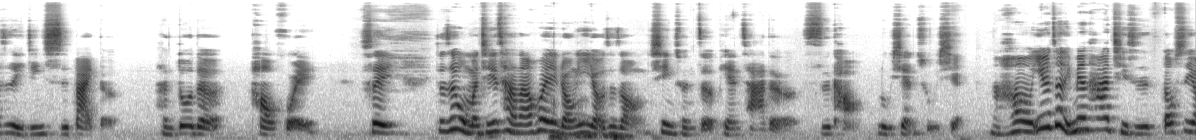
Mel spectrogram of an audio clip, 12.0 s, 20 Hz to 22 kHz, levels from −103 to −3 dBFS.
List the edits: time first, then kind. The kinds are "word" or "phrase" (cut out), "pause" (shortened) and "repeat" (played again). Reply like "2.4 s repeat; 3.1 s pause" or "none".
none

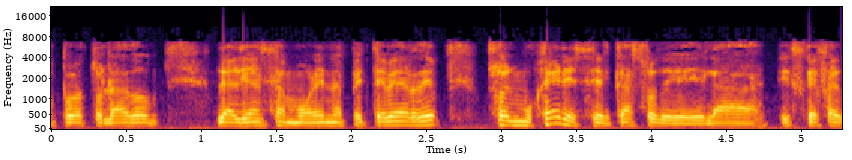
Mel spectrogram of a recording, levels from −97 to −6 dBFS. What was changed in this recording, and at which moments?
none

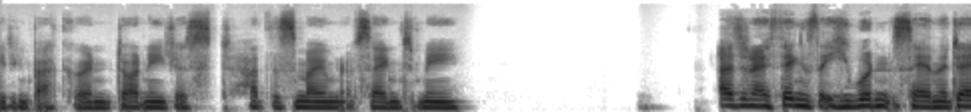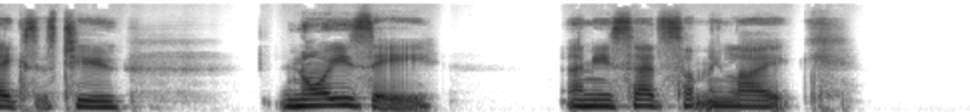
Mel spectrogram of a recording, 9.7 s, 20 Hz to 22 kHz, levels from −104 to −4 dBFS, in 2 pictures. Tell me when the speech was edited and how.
none

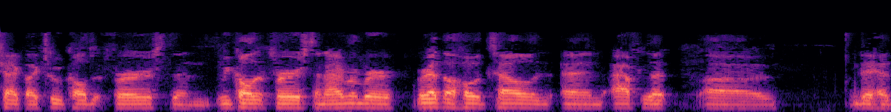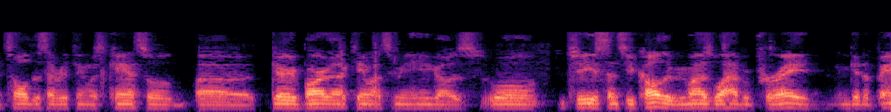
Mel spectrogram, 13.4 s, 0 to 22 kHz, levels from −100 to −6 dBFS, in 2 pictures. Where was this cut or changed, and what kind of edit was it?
1.6 s word; 3.0 s pause; 8.6 s pause

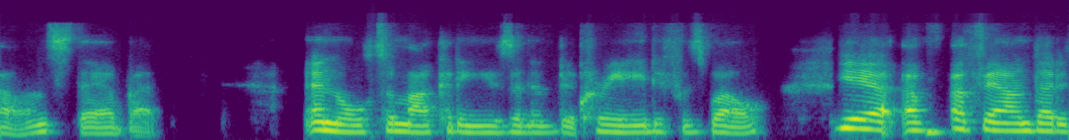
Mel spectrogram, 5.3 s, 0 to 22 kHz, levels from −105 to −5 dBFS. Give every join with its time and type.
1.5 s word; 2.9 s word; 4.2 s word

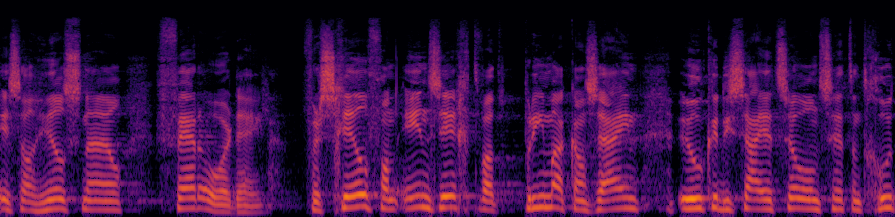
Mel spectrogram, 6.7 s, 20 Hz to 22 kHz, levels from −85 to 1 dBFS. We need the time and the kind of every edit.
2.2 s pause

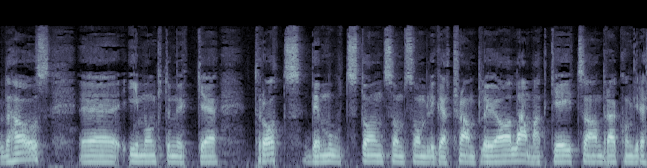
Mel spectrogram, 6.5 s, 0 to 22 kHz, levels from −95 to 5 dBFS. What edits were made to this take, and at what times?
none

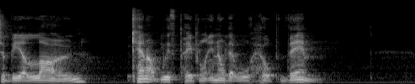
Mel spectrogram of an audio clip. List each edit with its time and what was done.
1.3 s word; 1.6 s word; 2.2 s word

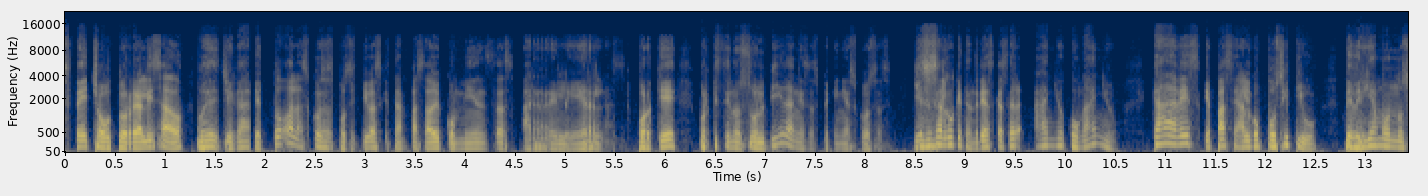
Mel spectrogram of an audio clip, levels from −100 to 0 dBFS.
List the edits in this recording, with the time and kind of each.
1.3 s pause; 1.8 s phrase; 5.6 s pause

